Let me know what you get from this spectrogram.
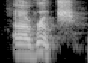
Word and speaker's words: Roche: Roach. It's spelled R-O-C-H-E.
